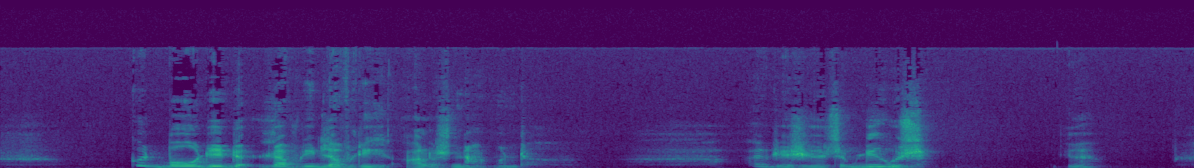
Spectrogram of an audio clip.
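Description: A middle-aged man speaks close to the microphone in short bursts.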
